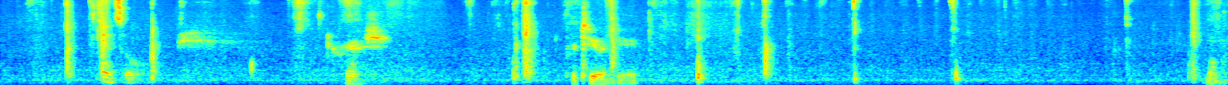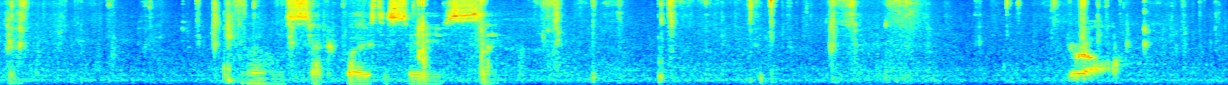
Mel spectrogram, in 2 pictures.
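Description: Playing cards are placed and slid across a soft mat with light taps.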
